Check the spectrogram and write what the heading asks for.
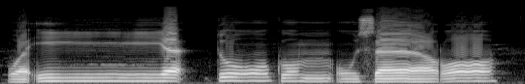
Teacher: masukkan bunyi nun kepada huruf ya karena dia ada idgham bi gunnah, yaitu terjadi ketika ada nun sukun bertemu dengan huruf ya, maka masukkan nunnya kepada huruf ya dan ditahan.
